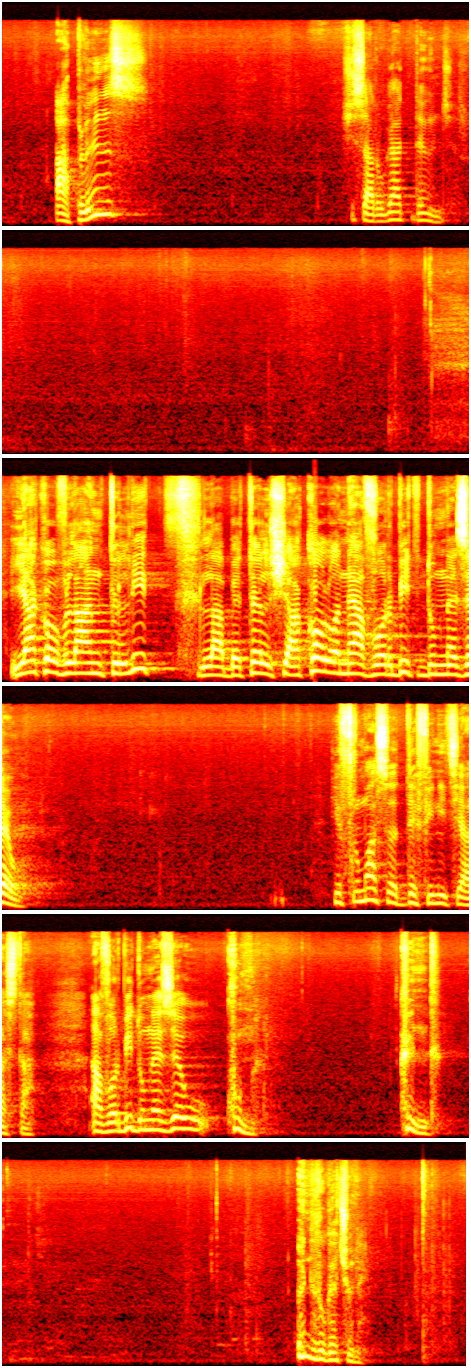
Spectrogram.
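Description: A middle-aged man preaches with animation through a microphone, with long pauses.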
